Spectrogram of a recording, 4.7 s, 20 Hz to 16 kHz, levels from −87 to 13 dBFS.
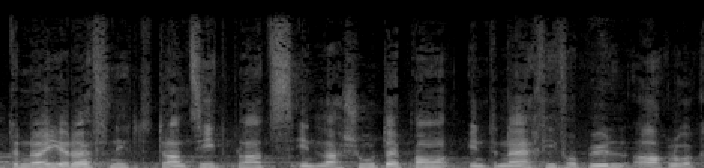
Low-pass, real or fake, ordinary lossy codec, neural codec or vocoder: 14.4 kHz; real; none; none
